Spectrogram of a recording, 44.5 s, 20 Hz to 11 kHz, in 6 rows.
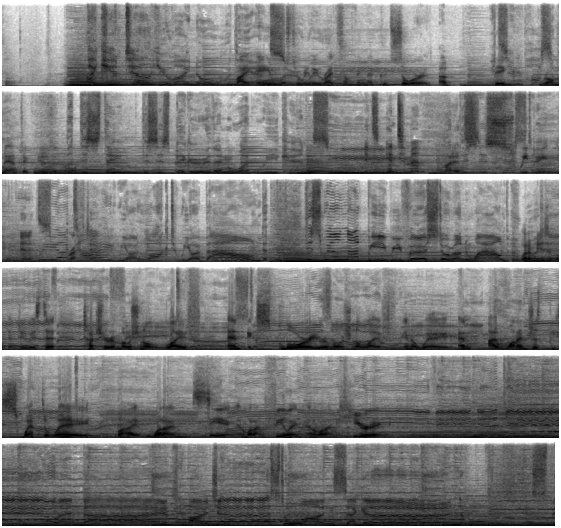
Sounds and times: Music: 0.0s - 44.5s
Speech: 2.9s - 6.0s, 6.6s - 8.7s, 12.3s - 13.7s, 14.4s - 16.2s, 21.6s - 34.9s.

